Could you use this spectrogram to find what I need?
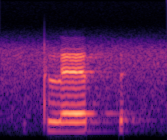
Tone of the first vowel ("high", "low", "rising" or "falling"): low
